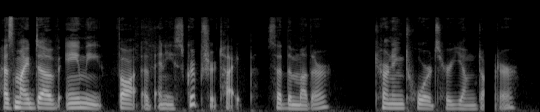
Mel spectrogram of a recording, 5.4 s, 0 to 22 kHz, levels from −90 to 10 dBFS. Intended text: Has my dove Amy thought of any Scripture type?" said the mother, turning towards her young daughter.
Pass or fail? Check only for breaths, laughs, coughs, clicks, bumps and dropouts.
fail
